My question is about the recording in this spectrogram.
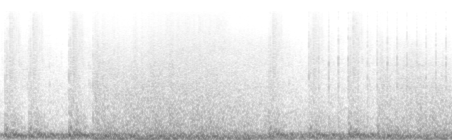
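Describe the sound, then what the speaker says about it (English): Artillery fires repeatedly in Wargame Red Dragon, a steady run of heavy booms and rumbling blasts over dense continuous battle noise, loud throughout, with no voices. "artillery's firing again"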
